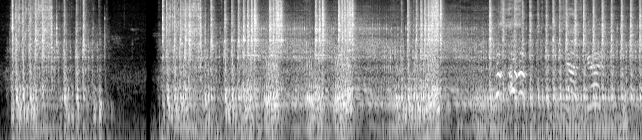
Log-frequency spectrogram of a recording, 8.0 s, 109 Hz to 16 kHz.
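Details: 1992 Suzuki RM125 two-stroke dirt bike, first start after a five-month rebuild with the carburetor newly installed: crisp blipping and revving that picks up cleanly, though it needs throttle to keep running; engine sounds healthy, and idle still needs tuning.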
